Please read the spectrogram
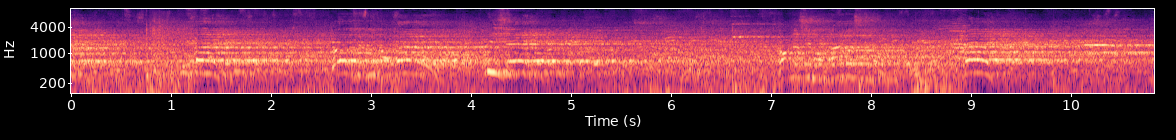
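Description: Young futsal players shouting and calling to each other in a reverberant sports hall, with several thuds of the ball being kicked and bouncing on the hard floor.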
